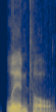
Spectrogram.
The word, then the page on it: lintel: American English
